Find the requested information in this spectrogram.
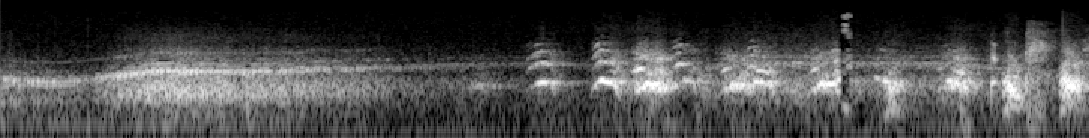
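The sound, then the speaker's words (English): A hound barks: a long, wavering whine gives way to a rapid run of many loud, sharp barks and yips. “Hey, shut up, you noisy hound.”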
